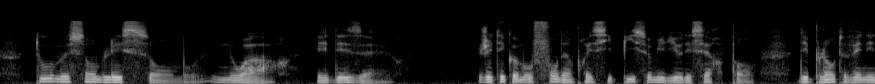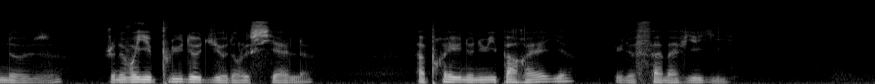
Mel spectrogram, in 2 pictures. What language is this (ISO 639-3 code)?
fra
